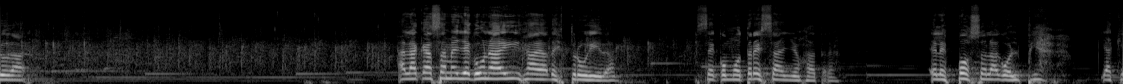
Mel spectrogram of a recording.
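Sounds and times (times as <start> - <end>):
speech: 0.0 - 0.4, 4.0 - 6.3, 7.0 - 8.5, 9.3 - 11.2
single applause from audience: 0.0 - 7.0.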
